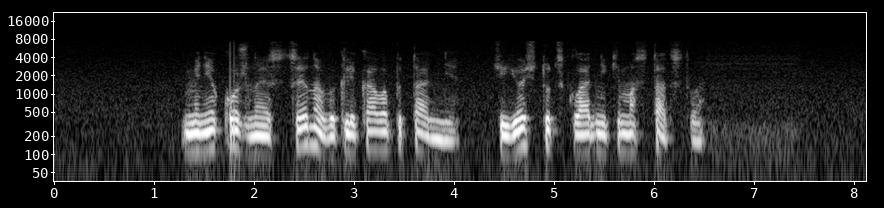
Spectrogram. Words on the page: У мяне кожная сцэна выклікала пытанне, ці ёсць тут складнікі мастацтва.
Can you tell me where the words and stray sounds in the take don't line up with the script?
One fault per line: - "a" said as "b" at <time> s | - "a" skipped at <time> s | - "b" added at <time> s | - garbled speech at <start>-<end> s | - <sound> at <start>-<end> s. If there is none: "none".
none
